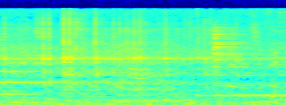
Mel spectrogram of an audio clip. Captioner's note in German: Kirchenglocke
